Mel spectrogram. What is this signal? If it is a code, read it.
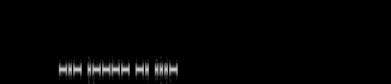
Morse code, heard as a keyed tone, about 52 wpm, 700 Hz. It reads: K1NV
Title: USA Call Signs - 4 Characters - Repeated 3x - 50wpm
